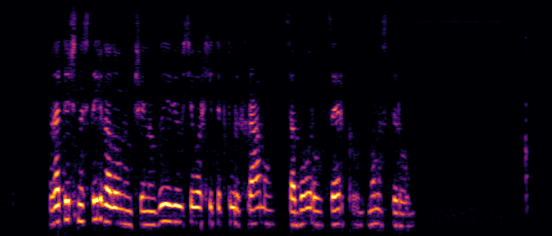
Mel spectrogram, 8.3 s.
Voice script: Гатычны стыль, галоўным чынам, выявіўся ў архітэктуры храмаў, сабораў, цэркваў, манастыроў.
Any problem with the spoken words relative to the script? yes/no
no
